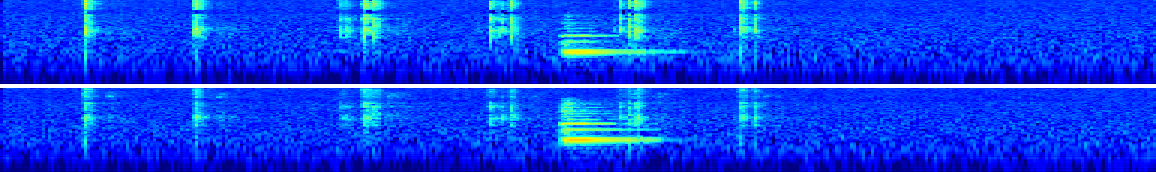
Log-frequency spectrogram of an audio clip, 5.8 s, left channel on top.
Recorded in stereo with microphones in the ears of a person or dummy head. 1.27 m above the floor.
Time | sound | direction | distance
0.4 | cutlery clinking | 30° left (ahead or behind) | 1.0 m
2.8 | a violin | 50° right (ahead or behind) | 0.8 m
